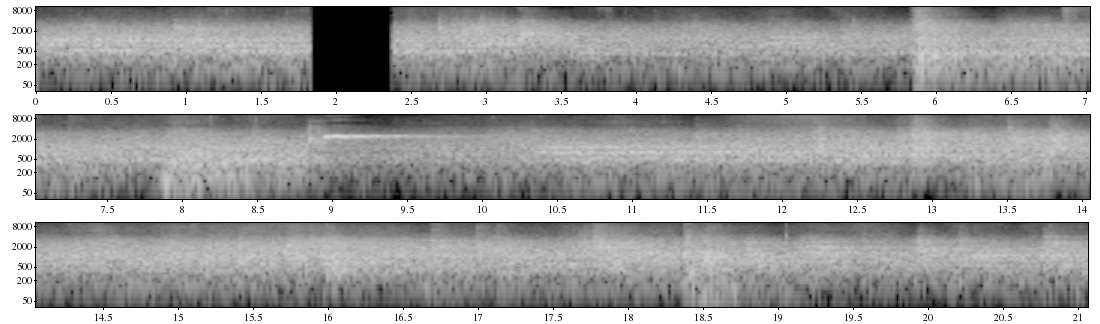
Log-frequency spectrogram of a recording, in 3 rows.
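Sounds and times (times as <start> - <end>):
skates rushing on ice: 2.4 - 21.0
hockey sticks and puck knocks: 12.1 - 21.0.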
